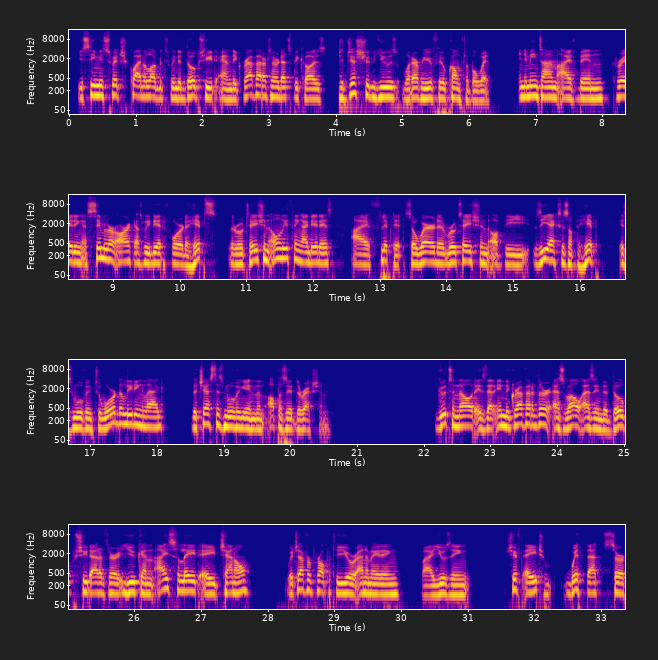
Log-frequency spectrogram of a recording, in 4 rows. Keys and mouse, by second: 0.0 alt+a, 2.1 shift+click, 3.6 shift+F6, 4.4 click, 5.4 i, 7.1 alt+a, 7.5 click, 8.7 alt+a, 8.8 c, 10.2 g, 15.4 click, 21.5 click, 22.6 i, 24.5 i, 27.2 alt+a, 27.5 c, 28.7 g.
